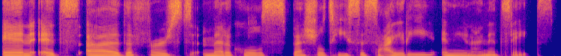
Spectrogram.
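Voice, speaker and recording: A hoarse woman, co-hosting a podcast in casual, chatty talk full of fillers. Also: fairly low pitch, steady tone, unhurried, warm tone, dry recording, clean studio sound. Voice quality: raspy. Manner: chatty, lots of fillers and laughs. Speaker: podcast co-host. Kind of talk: casual chat.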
